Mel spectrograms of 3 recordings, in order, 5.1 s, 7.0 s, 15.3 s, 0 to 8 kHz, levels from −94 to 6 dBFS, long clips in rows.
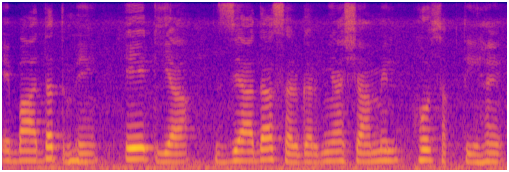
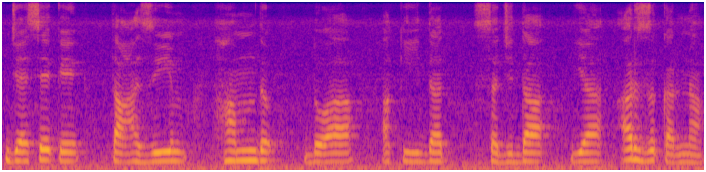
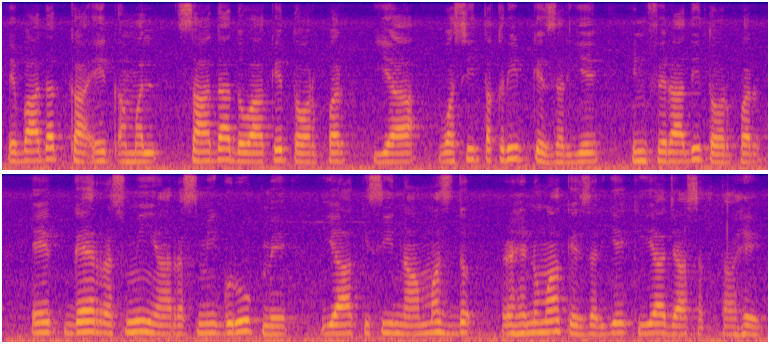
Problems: none marked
